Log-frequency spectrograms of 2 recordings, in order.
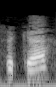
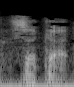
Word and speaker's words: Sitka: You call it the Sitka? How do you say that word? – The Sitka. – Sitka, okay.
